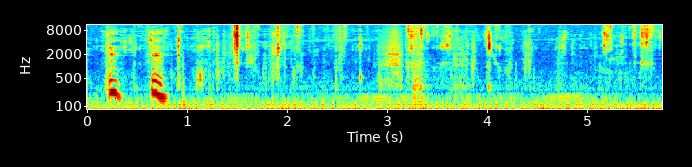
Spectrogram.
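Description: Mouth sounds of a person chewing chicken nuggets close to the microphone: a run of wet clicks and smacks, with two short falling vocal sounds just after the start. A steady low hum runs underneath.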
